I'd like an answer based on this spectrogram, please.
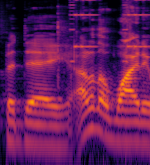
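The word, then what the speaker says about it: Bede: Let's Wait, bead is pronounced bidet? Really? That's the toilet thing, right? Like the toilet seat thing? It's pronounced bidet? I thought it was just bead. That's kind of bidet, huh?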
